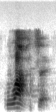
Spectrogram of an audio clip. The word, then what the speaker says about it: 袜子: In Mandarin, socks is called 袜子, 袜子, WAJE, 袜子. Again, technically just 袜, but Chinese people really hate single syllables, so we sometimes will add 字 in the end to make it easier to say.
